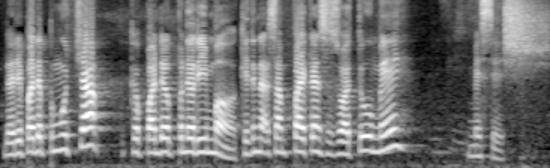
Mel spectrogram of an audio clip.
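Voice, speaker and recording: A man with a Malaysian Malay accent teaches a class, setting out each point in turn and putting questions to his listeners. His voice sits high for a man. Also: expressive, normal speed. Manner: explains step by step and asks the audience questions. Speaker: lecturer. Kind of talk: classroom lecture.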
